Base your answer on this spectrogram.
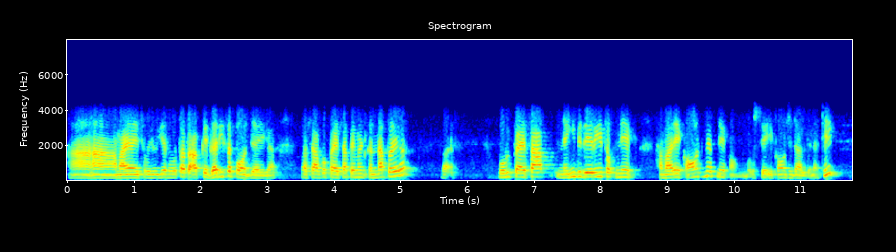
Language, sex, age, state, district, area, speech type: Hindi, female, 60+, Uttar Pradesh, Sitapur, rural, conversation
